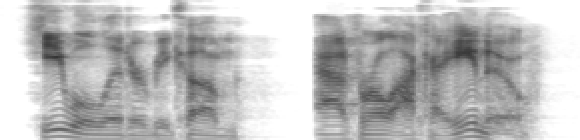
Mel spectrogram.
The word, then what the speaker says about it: Akainu: Also, it's pronounced Admiral Akainu. – Akainu, whatever. I'm just reading the portmanteau. Yeah. – No, I got what you said. Akainu, because Inu's dog.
